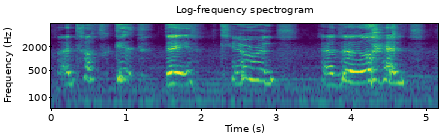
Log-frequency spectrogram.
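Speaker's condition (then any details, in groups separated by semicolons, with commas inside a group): Cerebral palsy; frequent speech therapy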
